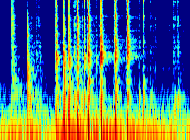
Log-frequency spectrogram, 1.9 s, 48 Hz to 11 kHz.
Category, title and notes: Sound effects > Other mechanisms, engines, machines
metal shop foley -115
bam, bang, boom, bop, crackle, foley, fx, knock, little, metal, oneshot, perc, percussion, pop, rustle, sfx, shop, sound, strike, thud, tink, tools, wood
